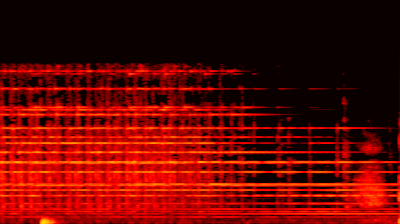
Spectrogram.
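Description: Altar bells rung at the elevation of the host after the words of consecration: a cluster of high, shimmering chimes that die away by about three and a half seconds in. A soft knock about half a second in as a metal bowl is set down on the altar.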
